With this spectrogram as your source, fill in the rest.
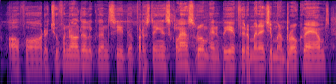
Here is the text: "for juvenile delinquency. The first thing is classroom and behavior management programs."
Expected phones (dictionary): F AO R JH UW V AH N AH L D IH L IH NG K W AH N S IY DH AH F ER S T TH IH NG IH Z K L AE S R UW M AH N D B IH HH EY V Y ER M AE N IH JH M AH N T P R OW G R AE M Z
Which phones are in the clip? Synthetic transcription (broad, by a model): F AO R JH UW F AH N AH L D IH L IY K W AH N S IY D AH F ER S T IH NG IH S K L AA S R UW M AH N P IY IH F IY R M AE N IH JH M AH N P R OW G R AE M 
